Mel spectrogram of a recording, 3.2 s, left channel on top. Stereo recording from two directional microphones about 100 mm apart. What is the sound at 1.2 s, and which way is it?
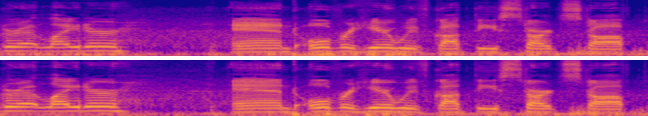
Speech, 20° right (ahead or behind).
